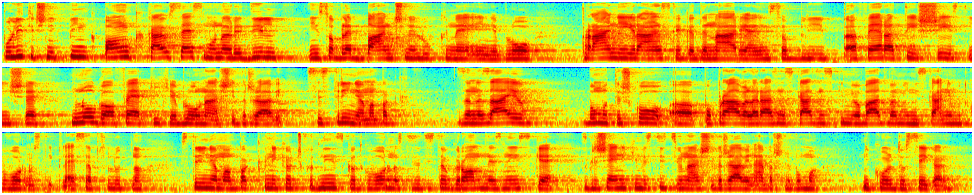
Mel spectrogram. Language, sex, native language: Slovenian, female, Slovenian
